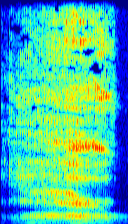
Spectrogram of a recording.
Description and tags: another burp same man
mic-audio, sound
